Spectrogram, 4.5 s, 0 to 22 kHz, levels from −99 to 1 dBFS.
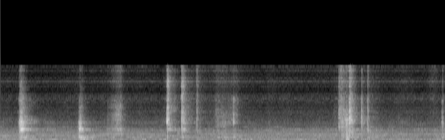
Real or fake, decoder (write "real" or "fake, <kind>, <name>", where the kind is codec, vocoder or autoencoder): fake, codec, SNAC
